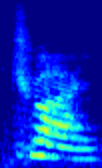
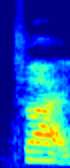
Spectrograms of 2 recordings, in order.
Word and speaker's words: trie: accent on it try try as t-r-y okay try the same pronunciation try okay so what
